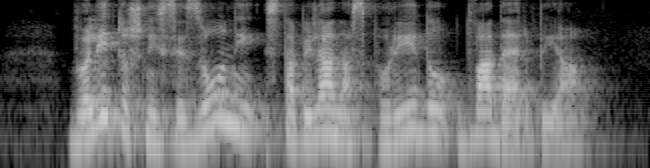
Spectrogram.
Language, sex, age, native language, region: Slovenian, female, 50-59, Slovenian, Carinthia region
